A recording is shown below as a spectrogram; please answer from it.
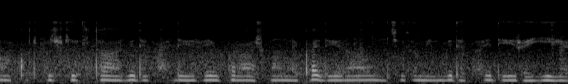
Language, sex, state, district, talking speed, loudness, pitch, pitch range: Hindi, female, Uttar Pradesh, Hamirpur, 190 wpm, -35 LUFS, 195 Hz, 190-200 Hz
